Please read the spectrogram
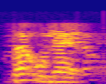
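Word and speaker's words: فأولئك: خطيئته فاولئك فاولئك كلها مرققه، لكن خد بالك من الواو اللي عليها الخمسه اللي العلماء بيسموه حرف عله ما تنطقوش. شوف فاولئك، شوف تلغي من النطق الواو، تكتب ولا تقرا.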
